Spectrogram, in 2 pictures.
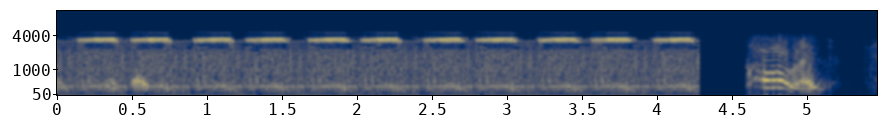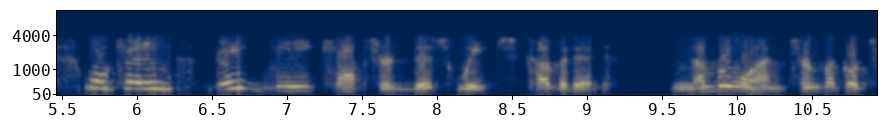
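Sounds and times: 
cricket chirping: 0.0s - 4.3s
speech: 5.0s - 10.9s.

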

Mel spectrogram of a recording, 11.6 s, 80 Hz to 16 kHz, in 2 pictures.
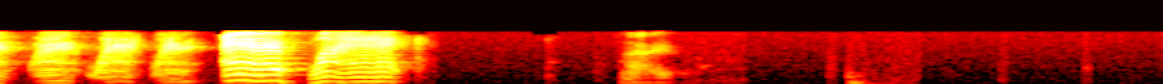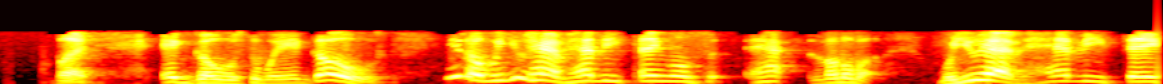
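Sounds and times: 
person imitating a duck quacking: 0.0s - 2.2s
speech: 1.4s - 2.1s, 6.1s - 11.6s.

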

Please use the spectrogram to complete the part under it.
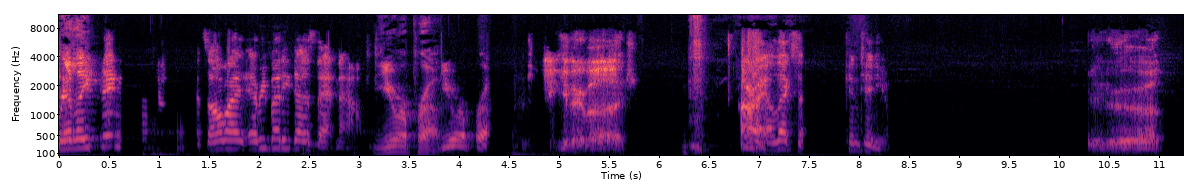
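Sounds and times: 
speech: 0.0s - 0.7s, 1.5s - 8.4s, 10.3s - 11.1s
loud bubbly gurgling burp: 10.3s - 11.1s.

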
